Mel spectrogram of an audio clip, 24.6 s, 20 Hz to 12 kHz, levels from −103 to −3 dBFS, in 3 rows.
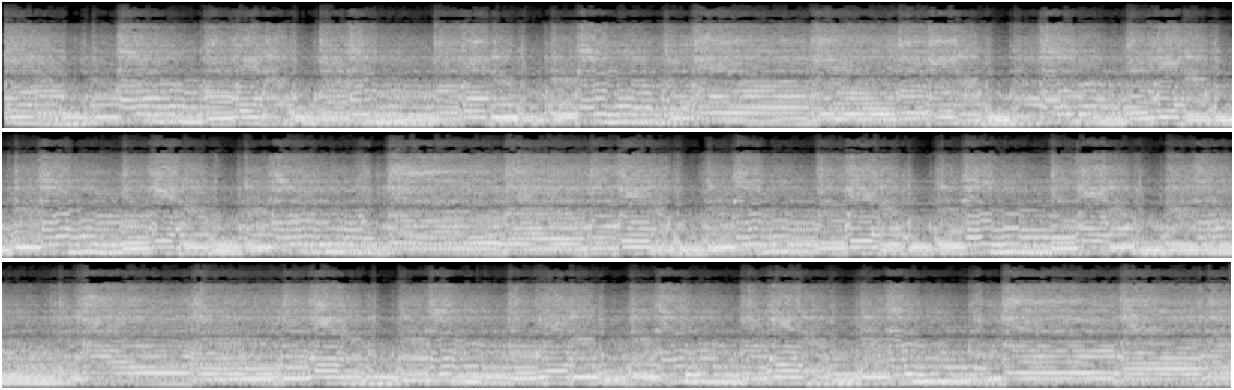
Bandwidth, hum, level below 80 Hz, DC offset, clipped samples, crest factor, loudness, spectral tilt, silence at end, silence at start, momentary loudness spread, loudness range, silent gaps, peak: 9.8 kHz; none; -68 dBFS; under 0.1%; under 0.1%; 14 dB; -15 LUFS; -5.5 dB/octave; 0 s; 0 s; 1 LU; 0 LU; none; -2 dBFS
